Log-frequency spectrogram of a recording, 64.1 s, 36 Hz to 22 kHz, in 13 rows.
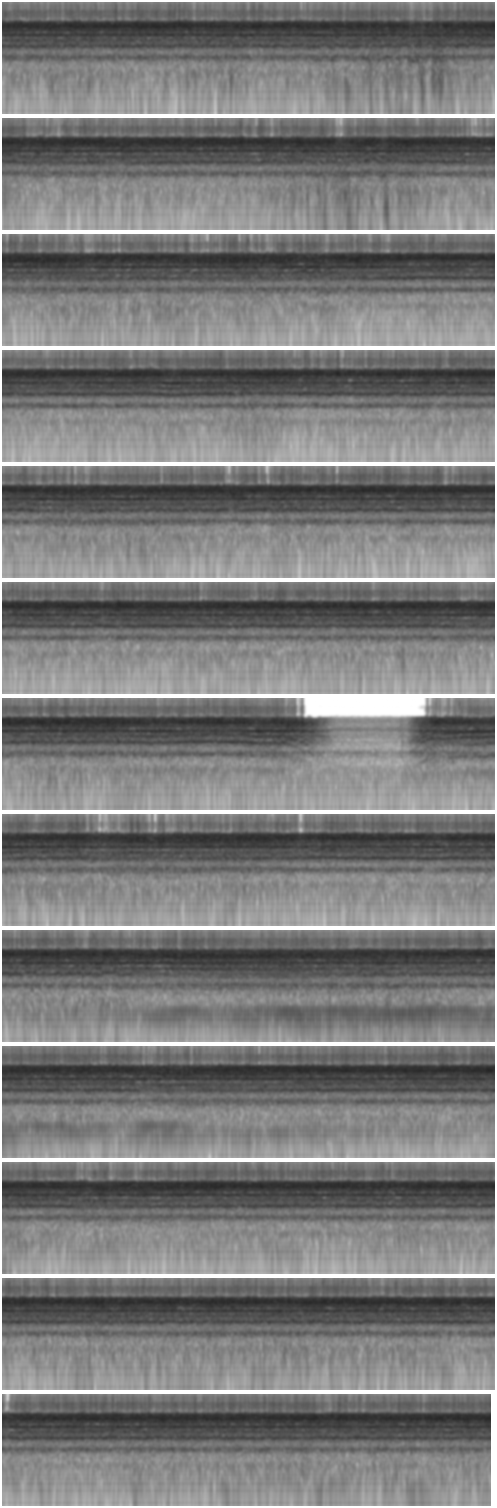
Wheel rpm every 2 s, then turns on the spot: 230, 230, 230, 230, 230, 220, 220, 230, 230, 230, 230, 230, 230, 230, 230, 230, 70, 210, 230, 230, 220, 220, 230, 230, 230, 230, 230, 230, 230, 230, 230, 230.
none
